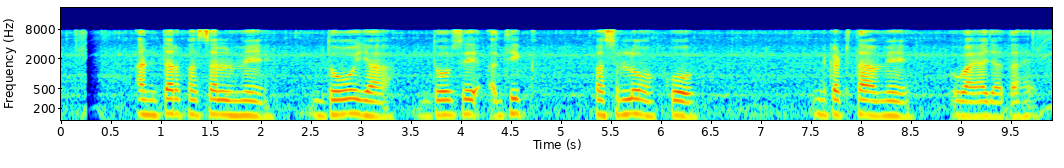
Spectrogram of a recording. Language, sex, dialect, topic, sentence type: Hindi, male, Marwari Dhudhari, agriculture, statement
